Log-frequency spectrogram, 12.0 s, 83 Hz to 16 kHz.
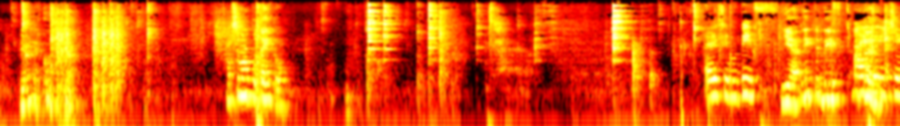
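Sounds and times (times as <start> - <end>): cutlery clinking on plates: 4.3 - 9.2.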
